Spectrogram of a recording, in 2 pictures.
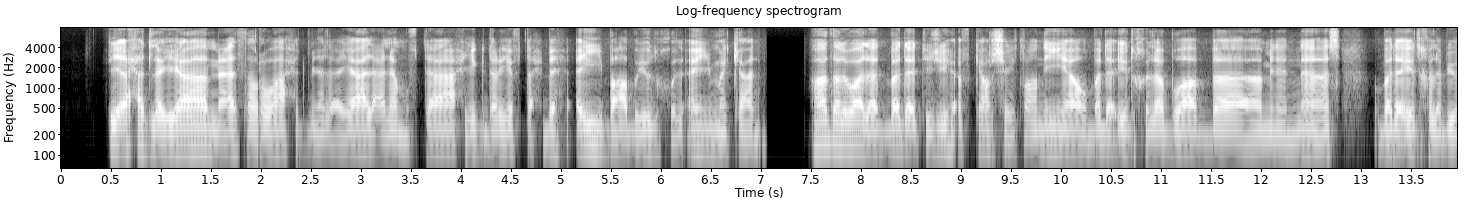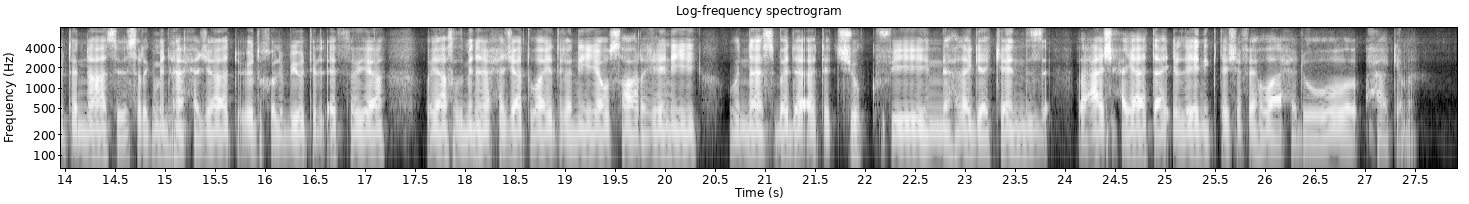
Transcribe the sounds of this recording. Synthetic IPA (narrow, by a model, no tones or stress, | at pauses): fiʔaħad̪ɪlʔajːaːmʕaθɑɾˤwaːħɪd̪̚mɪnɪlʕɪjaːlʕalamʊft̪aːħjɪɡd̪ɑɾˤjɪft̪aħbɪhʔajːbaːbjɪd̪xʊlʔajːmakaːn | haːðalwalad̪̚bad̪aʔt̪ːɪd͡ʒiːhʔafkɑːɾˤʃɑjt̪ˤɑːnɪjːawbad̪aʔjɪd̪xʊlʔabwaːbmɪnɪnːaːs | wbad̪aʔjɪd̪xʊlbjuːt̪anːaːswjɪsɾɪɡmɪnɦaħaːd͡ʒaːt̪wjɪd̪xʊlbjuːt̪alʔaθɾɪjawjaːxʊðmɪnhaħaːʒaːt̪waːjɪd̪ɣanɪjːawsˤɑːɾˤɣani | wɪnːaːsbad̪aʔt̪t̪ʃʊkːfiʔɪnːaɦlaɡakanz | wʕaːʃħajaːt̪ahʔɪleːnɪkt̪aʃafahwaːħɪd̪wħaːkɪ̰ma̰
